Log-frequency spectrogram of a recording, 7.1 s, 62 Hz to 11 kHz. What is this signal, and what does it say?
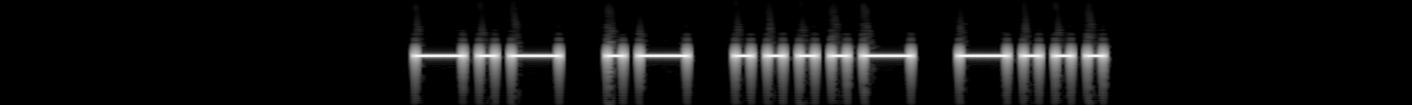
Morse code, heard as a keyed tone, about 15 wpm, 700 Hz. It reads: KA4B
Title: USA Call Signs - 4 Characters - Repeated 3x - 15wpm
